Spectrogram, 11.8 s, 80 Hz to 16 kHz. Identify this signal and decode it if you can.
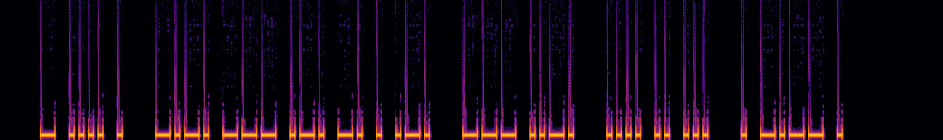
Morse code, heard as a keyed tone, about 20 wpm, 700 Hz. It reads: THE CORNER OF HIS EYE
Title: Sets of 5 Words Encore2 20wpm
